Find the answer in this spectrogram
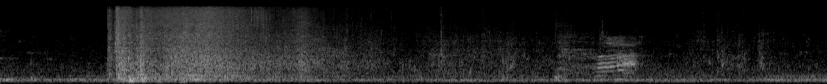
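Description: A person jumping into a backyard swimming pool: a sudden loud splash about a second in, then churning water that fades over the next couple of seconds. A short shout follows near the end.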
